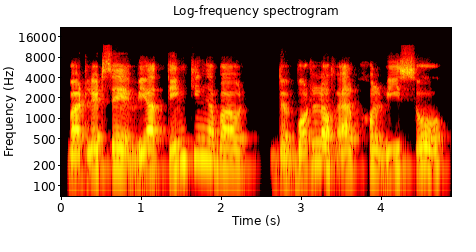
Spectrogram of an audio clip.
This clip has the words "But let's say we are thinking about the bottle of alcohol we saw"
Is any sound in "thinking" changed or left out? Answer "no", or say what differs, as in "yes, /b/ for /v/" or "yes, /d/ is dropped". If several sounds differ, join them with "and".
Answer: yes, /t/ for /θ/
